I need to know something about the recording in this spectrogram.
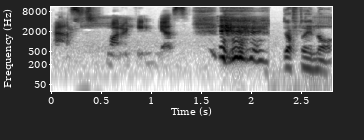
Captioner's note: laughs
